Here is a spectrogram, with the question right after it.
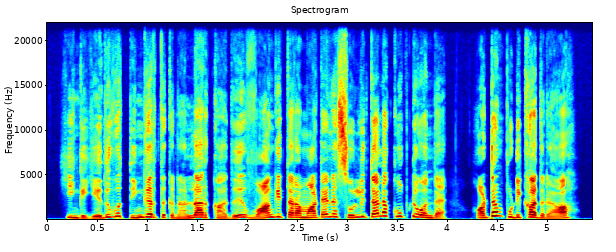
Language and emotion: Tamil, angry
